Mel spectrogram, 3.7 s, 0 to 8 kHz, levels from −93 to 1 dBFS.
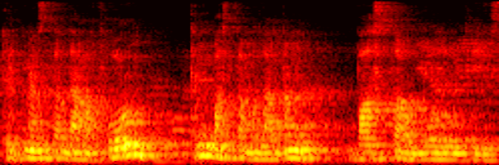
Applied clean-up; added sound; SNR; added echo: none; none; none; reverberation time 0.9 s.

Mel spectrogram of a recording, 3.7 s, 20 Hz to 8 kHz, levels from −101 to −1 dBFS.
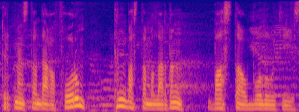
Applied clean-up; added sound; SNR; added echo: none; none; none; none.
